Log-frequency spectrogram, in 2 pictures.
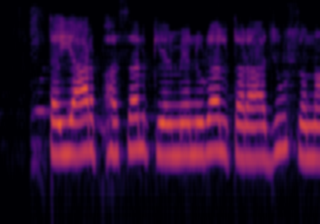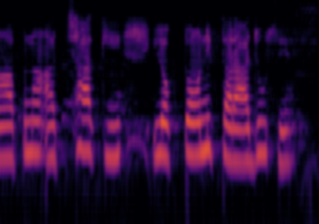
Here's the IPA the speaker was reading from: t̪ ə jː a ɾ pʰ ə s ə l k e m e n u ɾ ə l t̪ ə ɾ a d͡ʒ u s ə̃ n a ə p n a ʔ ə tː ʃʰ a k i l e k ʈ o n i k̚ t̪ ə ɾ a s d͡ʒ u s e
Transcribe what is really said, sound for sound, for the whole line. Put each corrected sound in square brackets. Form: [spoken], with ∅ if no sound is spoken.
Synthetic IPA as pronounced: t̪ ə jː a ɾ pʰ ə s ə l k e m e n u ɾ ə l t̪ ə ɾ a d͡ʒ u s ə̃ n a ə p n a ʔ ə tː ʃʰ a k i l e k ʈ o n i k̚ t̪ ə ɾ a [∅] d͡ʒ u s e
